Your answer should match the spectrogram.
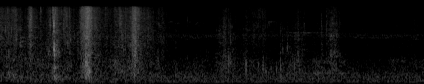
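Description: Footsteps through dry fallen leaf litter: several sharp crackles in the first second and a half, then fainter rustling.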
